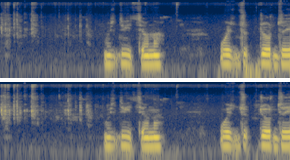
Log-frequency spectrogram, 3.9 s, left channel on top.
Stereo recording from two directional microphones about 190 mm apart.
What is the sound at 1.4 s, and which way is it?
Speech, 10° left (ahead or behind).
